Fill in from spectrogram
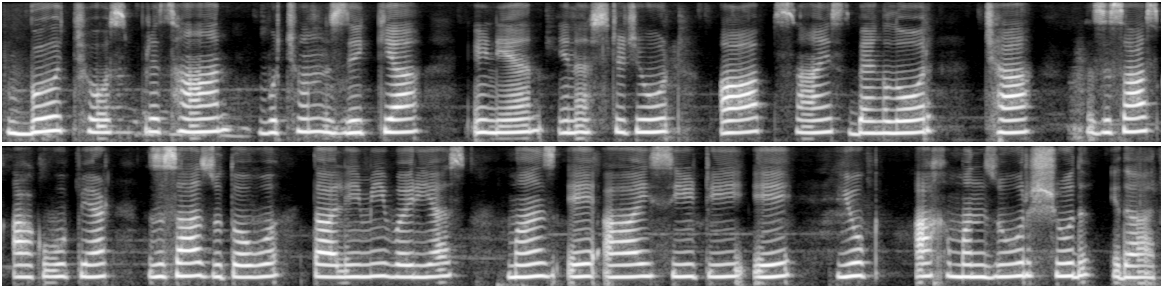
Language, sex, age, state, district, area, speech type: Kashmiri, female, 18-30, Jammu and Kashmir, Kulgam, rural, read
